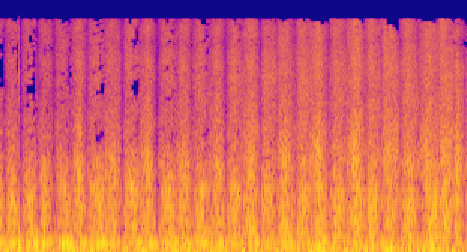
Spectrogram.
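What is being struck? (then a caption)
Foam microphone windscreen. Fingers of both hands scratch and rub the top and sides of a dark foam microphone windscreen. The result is a continuous, fast, uneven scratching that comes through as a deep, muffled rumble, heavy in the low end with little brightness.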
